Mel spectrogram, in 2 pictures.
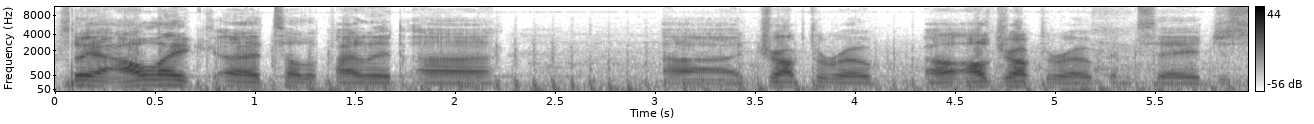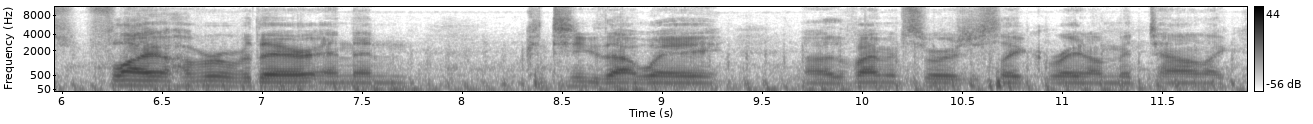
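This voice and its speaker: Casting: mid-pitched man as tabletop player, hesitant and conversational, noisy recording. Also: fairly even intonation, normal speed. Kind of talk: casual game chat. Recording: clear background noise behind voice.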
